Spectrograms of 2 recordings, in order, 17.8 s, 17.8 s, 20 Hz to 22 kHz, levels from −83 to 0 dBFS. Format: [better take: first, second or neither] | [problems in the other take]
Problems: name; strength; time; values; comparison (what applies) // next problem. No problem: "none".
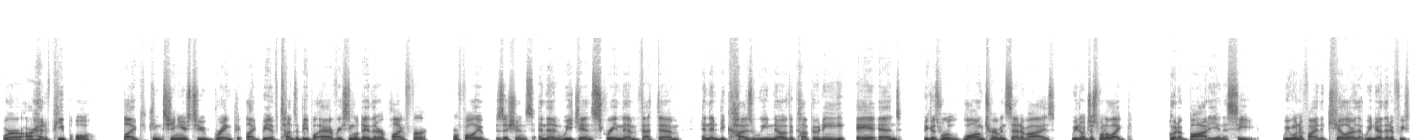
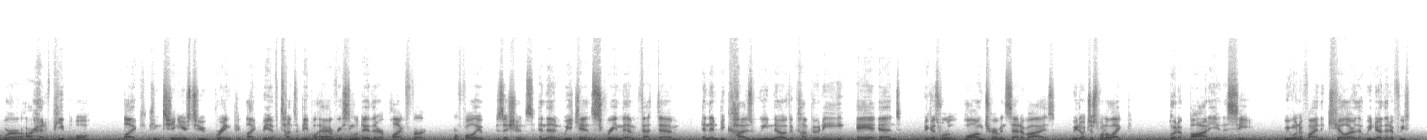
first | wind noise on the microphone; heavy; 7 dB below the speech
